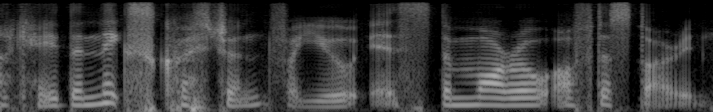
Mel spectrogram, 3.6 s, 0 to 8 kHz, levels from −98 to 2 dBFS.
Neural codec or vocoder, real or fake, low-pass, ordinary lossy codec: codec, 16 kHz, 0.7 kbps, FocalCodec; fake; 7.2 kHz; none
